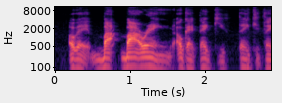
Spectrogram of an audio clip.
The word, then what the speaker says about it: Bahrain: Pronounce "ba" like a sheep ring. Okay, Bahrain.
